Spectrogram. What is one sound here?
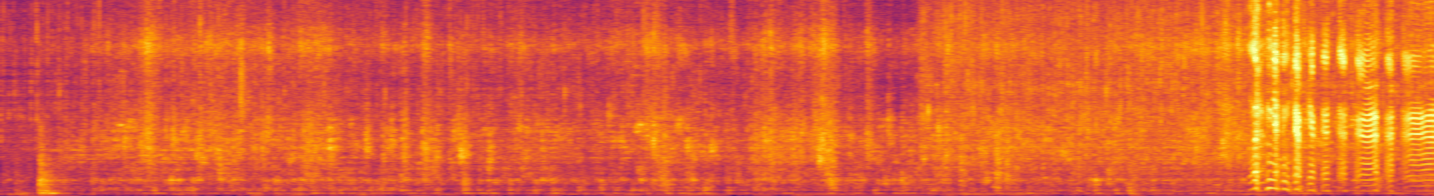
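Water splashes and drips as a cloth is scrubbed and wrung out in a bucket.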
